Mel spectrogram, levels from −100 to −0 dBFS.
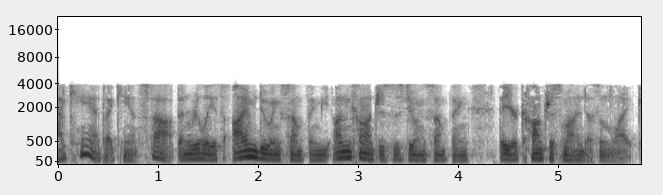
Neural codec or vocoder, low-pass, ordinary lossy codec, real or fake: none; 7.2 kHz; AAC, 16 kbps; real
